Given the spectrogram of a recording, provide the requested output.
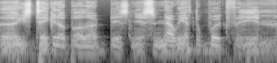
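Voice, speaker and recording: A man puts on a raspy character voice at a fairly low pitch. He speaks at a moderate pace, with ordinary pitch variation. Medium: comedy sketch.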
